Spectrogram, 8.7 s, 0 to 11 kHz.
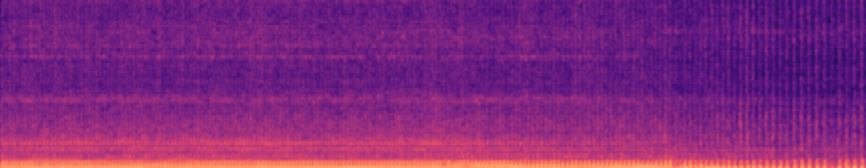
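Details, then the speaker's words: Yamaha Wolverine 350 4x4 ATV after a carburetor clean and fresh fuel; the single cylinder runs steady and revs out freely without the choke, though still smoking heavily; normal revving. "all right so it definitely runs a lot better with that carb clean um it actually revs out without the choke on now so that is fixed"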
